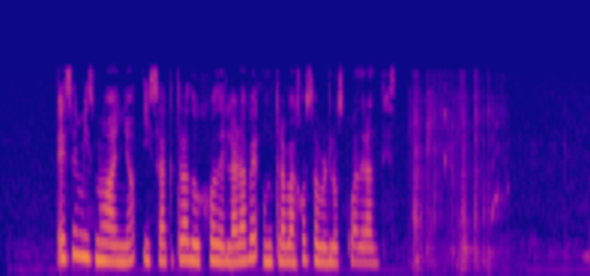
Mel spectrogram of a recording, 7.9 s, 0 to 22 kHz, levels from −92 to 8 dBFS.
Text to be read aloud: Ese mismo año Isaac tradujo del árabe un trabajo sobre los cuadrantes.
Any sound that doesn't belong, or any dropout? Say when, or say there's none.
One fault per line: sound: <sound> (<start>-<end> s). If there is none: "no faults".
sound: squeak (5.4-6.8 s)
